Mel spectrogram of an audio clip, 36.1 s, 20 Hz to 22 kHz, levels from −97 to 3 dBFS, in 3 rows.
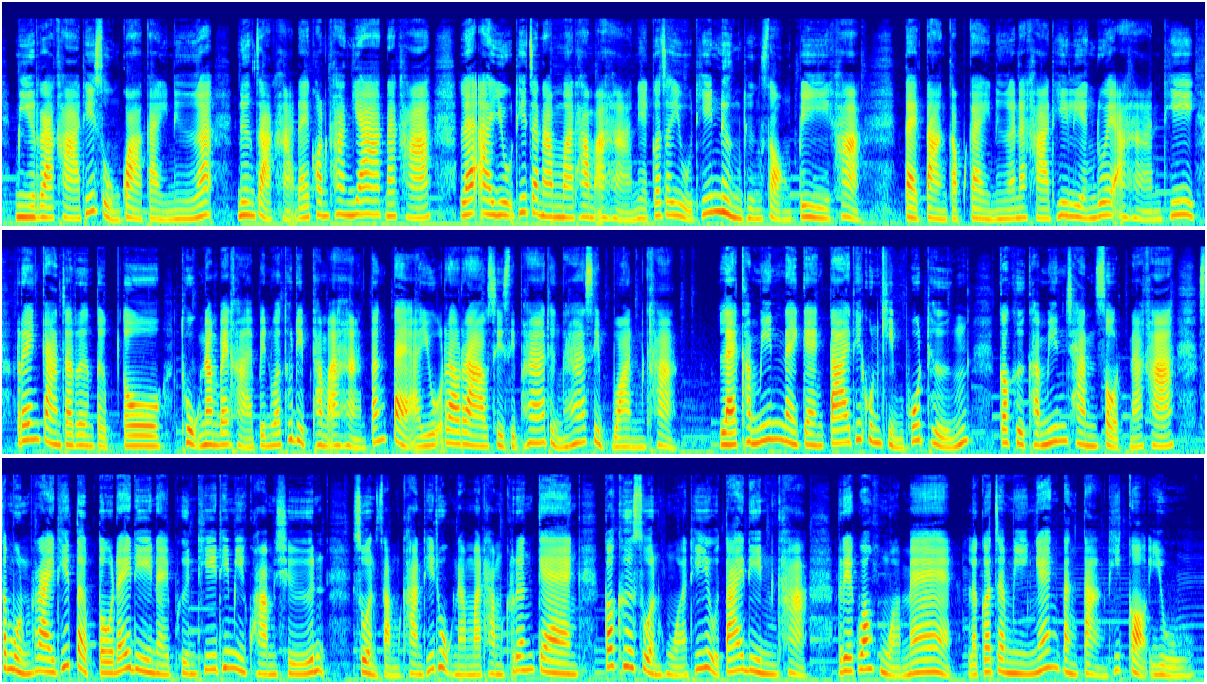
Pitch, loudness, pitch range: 195 Hz, -25 LUFS, 175-230 Hz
